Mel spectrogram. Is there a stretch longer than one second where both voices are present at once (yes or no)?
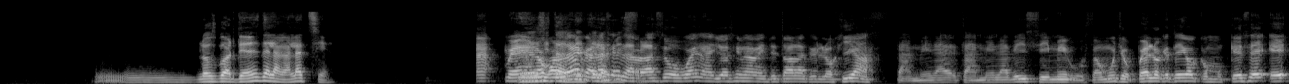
yes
